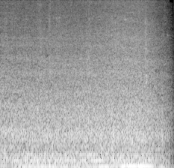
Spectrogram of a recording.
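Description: City street traffic noise, with a vehicle's low engine hum swelling slightly near the end.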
